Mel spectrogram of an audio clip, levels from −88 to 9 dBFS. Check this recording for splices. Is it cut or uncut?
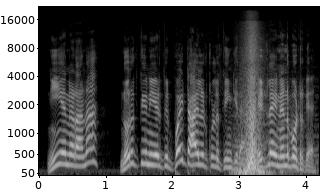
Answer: cut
